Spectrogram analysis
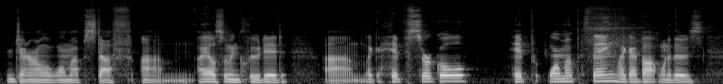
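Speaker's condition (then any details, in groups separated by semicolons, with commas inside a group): No condition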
